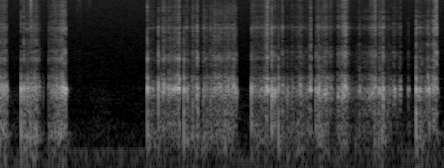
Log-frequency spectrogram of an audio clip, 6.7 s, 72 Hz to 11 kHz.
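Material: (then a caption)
Cardboard. Two metal tweezers, one in each hand, tap and scratch along the outer surface of a long, hollow, empty brown cardboard mailing tube with tape bands, which lies on a bedsheet with a microphone inside it. Heard from inside the tube, there are bursts of dry, raspy scratching and quick taps with a hollow, boxy resonance centered around 770 Hz. A near-silent pause comes about a second in, then denser scraping runs to the end.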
